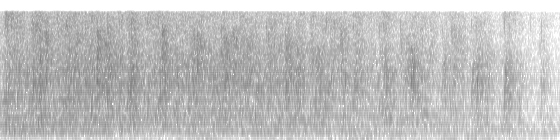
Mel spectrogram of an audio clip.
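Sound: audience clapping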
